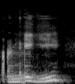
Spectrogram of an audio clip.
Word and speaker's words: Carnegie: history of andrew carnegie you pronounce it carnegie but in scotland they would pronounce it carnegie and his wonderful museums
